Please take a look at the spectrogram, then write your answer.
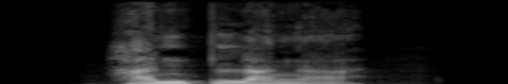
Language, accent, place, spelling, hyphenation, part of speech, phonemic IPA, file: German, Germany, Berlin, Handlanger, Hand‧lan‧ger, noun, /ˈhantlaŋɐ/, De-Handlanger.ogg
- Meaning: 1. a handyman 2. a henchman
